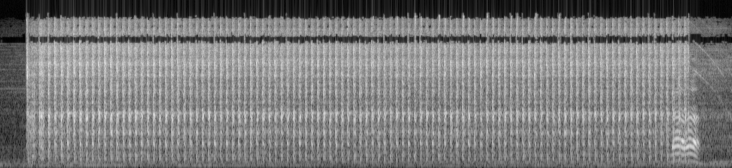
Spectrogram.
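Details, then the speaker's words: Toyota Etios diesel, misfuelled with petrol, fuel drained and filter assembly replaced: starter churns about three compression beats a second for over thirteen seconds without firing; long crank from injector back leakage. "গাড়ি প্রচুর round নিচ্ছে, start হচ্ছে না, sorry round নিয়ে প্রচুর round নিচ্ছে, স্টার্টই হচ্ছে, সেটা আপনাদেরকে দেখাচ্ছি।"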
